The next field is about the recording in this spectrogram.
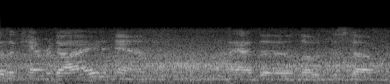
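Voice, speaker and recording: A man talks at a very slow pace. Loud background noise runs behind him. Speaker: potter. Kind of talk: casual pottery tutorial talk. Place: workshop. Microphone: camera far.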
